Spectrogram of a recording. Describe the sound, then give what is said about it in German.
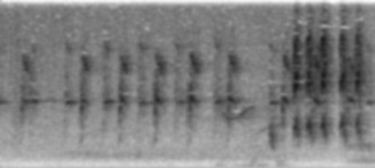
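Many songbirds, blackbirds and song thrushes among them, scold with alarm calls at once in a dense, busy chorus, with repeated high bright notes that grow louder and more crowded toward the end, no voices present. “Richtig laut. Wie ich finde. Und es ist nicht nur eine Amsel oder eine Singdrossel. Es sind jetzt viele, ne?”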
